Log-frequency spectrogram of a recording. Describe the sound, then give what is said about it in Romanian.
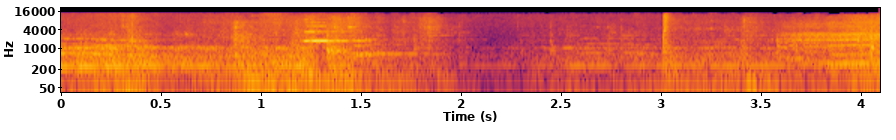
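A noisy tram rumbles along with a steady low hum and grinding mechanical clatter, broken by a brief metallic squeal and a few sharp clanks before the roar swells again. “Ale, Doamne, și ce zgomot infernal face și tramvaiul ăsta.”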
